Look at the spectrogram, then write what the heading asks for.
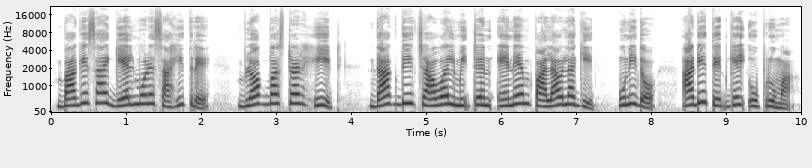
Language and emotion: Santali, neutral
